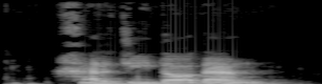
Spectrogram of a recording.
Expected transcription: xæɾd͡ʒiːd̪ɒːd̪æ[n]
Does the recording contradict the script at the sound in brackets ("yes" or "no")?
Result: no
